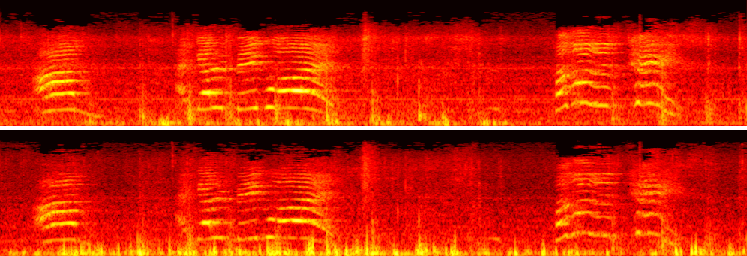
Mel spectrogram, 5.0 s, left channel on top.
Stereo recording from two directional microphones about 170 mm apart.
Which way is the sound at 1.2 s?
45° left (ahead or behind).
